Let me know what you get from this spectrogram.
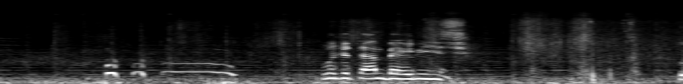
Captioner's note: laughs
